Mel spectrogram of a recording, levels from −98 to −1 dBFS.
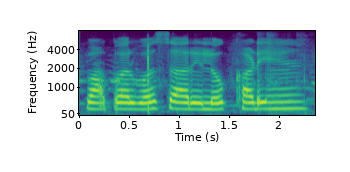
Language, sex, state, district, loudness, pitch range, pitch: Hindi, male, Madhya Pradesh, Bhopal, -15 LUFS, 220-235 Hz, 230 Hz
